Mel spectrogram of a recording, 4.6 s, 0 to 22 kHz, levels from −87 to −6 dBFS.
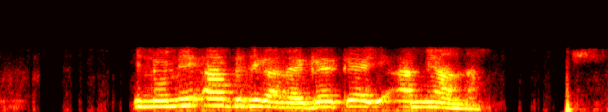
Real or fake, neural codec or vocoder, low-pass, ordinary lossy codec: fake; codec, 44.1 kHz, 7.8 kbps, Pupu-Codec; 3.6 kHz; Opus, 16 kbps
